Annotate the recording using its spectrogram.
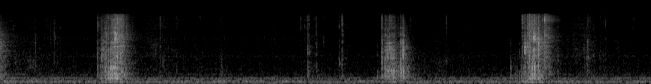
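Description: A tarot deck shuffled by hand in three short bursts: about a second in, near four seconds, and just past five seconds.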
